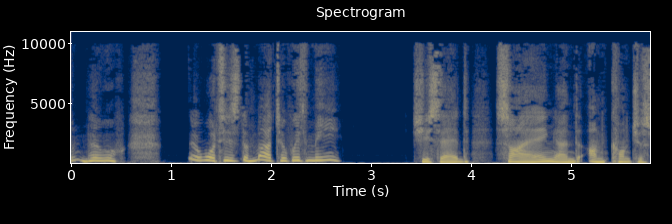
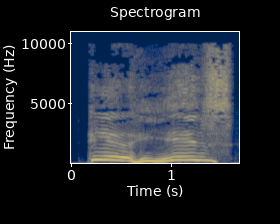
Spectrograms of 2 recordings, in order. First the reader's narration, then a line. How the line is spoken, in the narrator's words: cried my uncle on my appearance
